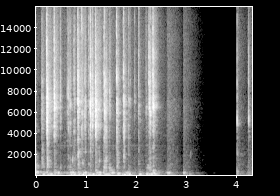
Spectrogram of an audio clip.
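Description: Rapid typing on a computer keyboard as someone quickly tries to pull information from the internet: a dense burst of clicky keystrokes for about three seconds, then a pause and two final isolated key taps. Clear, no voices.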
